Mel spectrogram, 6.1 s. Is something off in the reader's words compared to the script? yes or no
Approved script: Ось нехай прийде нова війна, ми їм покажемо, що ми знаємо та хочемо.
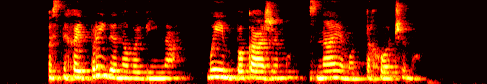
yes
